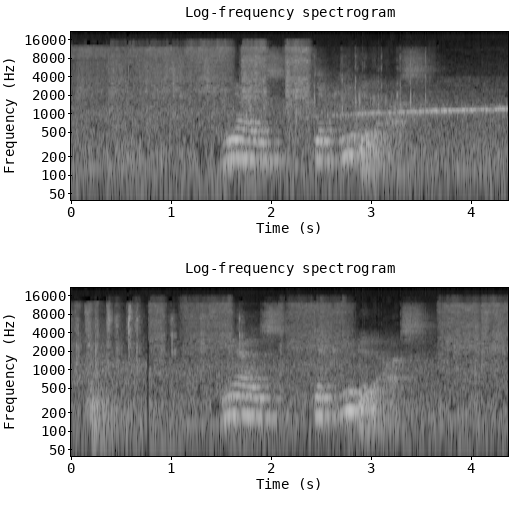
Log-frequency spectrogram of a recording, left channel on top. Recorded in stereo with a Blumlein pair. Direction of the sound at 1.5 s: 35° right.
